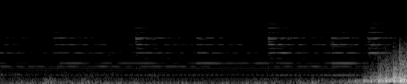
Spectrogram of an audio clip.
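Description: Church bells ringing a funeral toll, several strikes each leaving a long, steady ring. Near the end, music swells in loudly over them.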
